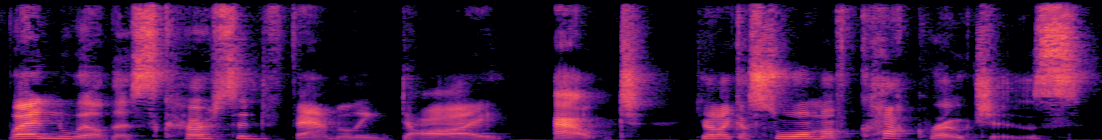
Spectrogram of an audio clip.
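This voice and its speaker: A pompous storybook mayor with a British accent, acted out by a woman reader. He drags his words out with sneering condescension and is quick to show irritation. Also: medium pitch, fairly bright tone. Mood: sneering, menacing. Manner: drawn-out, condescending delivery.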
